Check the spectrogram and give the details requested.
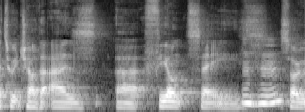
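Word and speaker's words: fiancé: each other as uh fiances. Mhm. So the man is a fiance, the woman is a fiance but with a double e. Yes. And the pronunciation I think is the same.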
